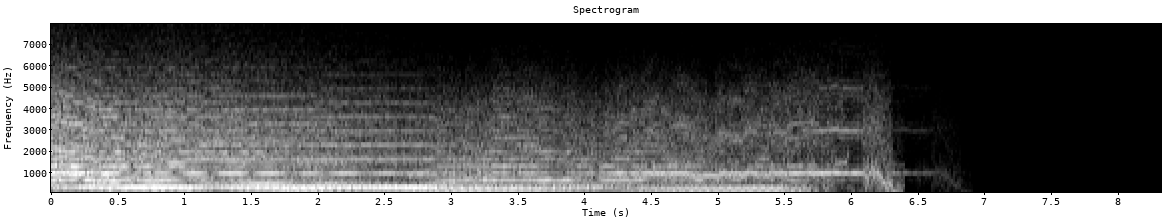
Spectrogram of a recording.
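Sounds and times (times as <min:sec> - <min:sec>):
karaoke full mix: 0:00.0 - 0:06.4.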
